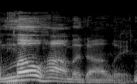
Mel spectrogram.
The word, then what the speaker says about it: Muhammad Ali: No, you said Mohammed Ali. Like Mohandas K. Gandhi. Okay.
